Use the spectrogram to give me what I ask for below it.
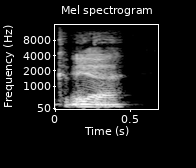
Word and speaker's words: Kuminga: That's how you say his name, Kuminga.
